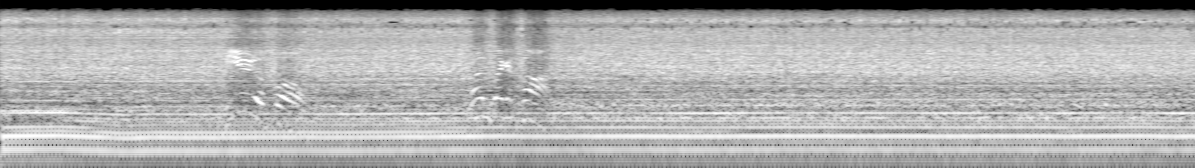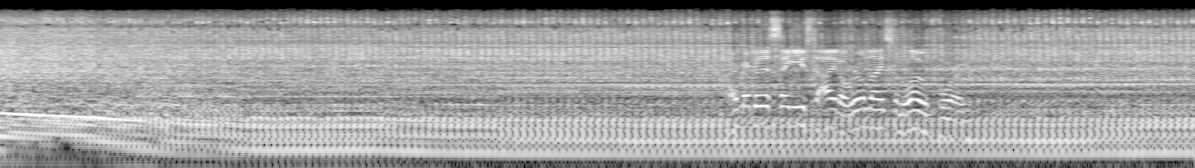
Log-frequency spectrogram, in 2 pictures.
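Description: A lawn mower engine runs loudly and steadily, then its pitch drops to a lower idle.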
